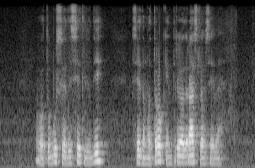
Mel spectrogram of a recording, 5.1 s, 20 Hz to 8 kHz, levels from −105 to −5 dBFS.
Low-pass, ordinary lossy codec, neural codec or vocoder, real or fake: 7.2 kHz; none; none; real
